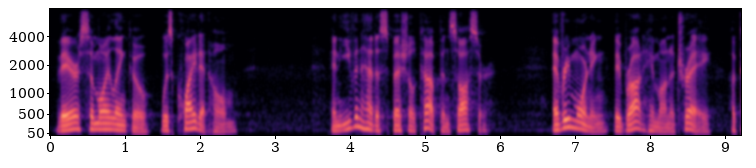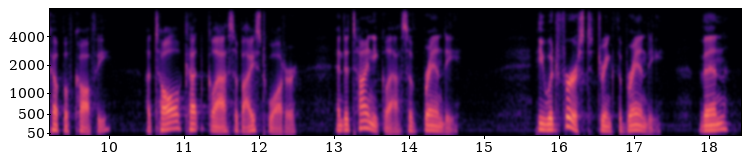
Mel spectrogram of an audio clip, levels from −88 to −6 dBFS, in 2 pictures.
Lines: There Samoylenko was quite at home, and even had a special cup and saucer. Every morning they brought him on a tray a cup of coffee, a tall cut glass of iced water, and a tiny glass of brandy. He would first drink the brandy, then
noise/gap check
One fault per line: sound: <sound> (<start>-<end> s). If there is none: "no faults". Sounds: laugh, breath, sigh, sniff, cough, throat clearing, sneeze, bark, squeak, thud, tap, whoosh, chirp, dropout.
no faults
